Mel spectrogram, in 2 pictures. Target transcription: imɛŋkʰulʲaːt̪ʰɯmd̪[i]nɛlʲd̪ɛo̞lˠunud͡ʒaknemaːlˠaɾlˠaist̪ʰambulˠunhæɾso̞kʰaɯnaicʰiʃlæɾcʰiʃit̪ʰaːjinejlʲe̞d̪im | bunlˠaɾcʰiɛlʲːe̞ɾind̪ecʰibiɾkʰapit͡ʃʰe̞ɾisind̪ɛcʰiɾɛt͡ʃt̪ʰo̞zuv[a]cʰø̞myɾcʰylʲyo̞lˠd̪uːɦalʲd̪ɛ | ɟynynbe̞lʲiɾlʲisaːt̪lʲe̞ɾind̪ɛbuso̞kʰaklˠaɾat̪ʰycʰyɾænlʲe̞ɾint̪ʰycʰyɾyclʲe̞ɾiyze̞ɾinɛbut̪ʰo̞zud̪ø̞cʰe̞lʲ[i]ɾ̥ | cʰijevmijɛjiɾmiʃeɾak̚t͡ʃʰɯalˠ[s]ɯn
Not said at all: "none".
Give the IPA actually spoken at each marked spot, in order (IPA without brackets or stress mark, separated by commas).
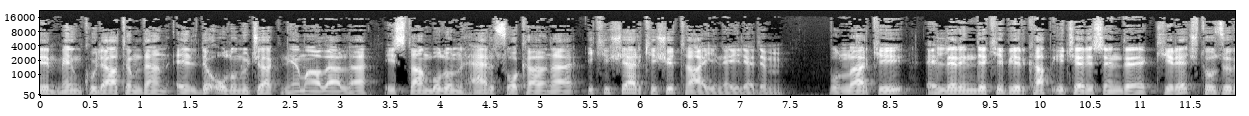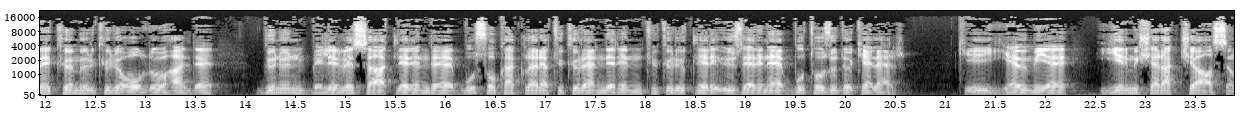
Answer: a, ɛ, æ, s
